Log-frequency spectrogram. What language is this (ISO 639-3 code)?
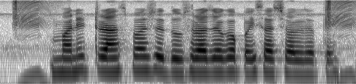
mag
